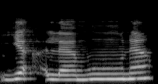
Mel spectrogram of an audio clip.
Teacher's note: हमजा साकिन है शायद तो यहाँ पे हम झटके से पढ़ेंगे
